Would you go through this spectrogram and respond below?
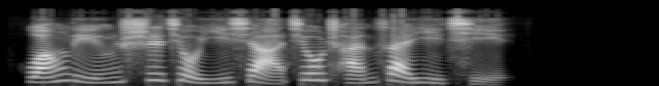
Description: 亡灵狮鹫一下纠缠在一起wav音频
